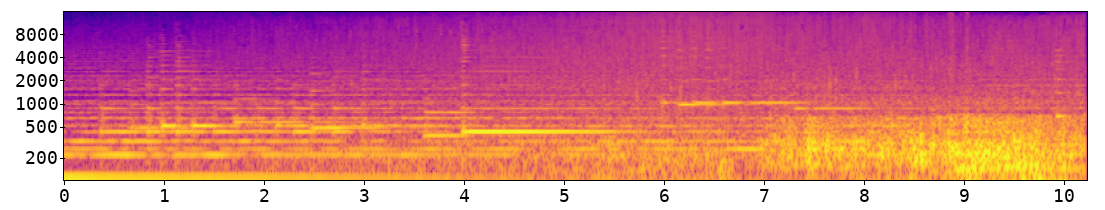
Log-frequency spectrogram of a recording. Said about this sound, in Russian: Обложили небо тучи грозовые и стучат по листьям капли дождевые.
